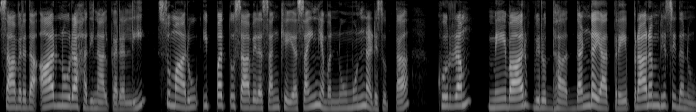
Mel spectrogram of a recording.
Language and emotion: Kannada, neutral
